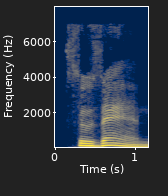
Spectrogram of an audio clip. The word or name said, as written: susanne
